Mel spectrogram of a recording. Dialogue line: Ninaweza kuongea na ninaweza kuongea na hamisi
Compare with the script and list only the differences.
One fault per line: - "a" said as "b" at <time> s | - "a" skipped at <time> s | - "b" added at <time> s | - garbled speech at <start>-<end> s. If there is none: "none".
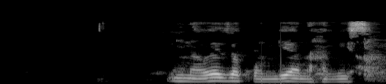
- "ninaweza kuongea na" skipped at 3.1 s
